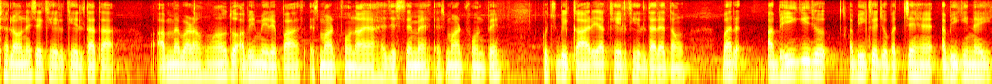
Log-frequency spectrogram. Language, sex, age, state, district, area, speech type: Hindi, male, 18-30, Madhya Pradesh, Jabalpur, urban, spontaneous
